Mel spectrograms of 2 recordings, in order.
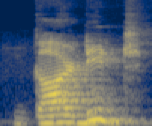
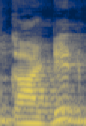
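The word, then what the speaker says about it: guarded: গার্ড, গার্ডিড, গার্ডিড। তাহলে এটা কিন্তু গার্ডেড বলবো না, উচ্চারণ করব গার্ডিড, গার্ডিড। আবার বলছি, গার্ড, পাহারা দেওয়া।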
